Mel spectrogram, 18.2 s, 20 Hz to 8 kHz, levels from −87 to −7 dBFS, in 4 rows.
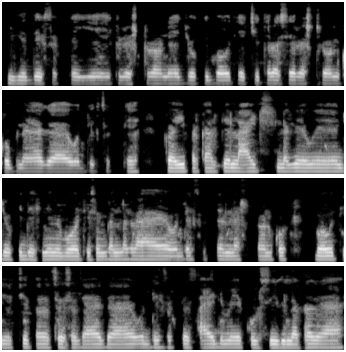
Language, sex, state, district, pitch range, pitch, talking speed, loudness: Hindi, male, Chhattisgarh, Raigarh, 120-125 Hz, 125 Hz, 220 wpm, -23 LUFS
